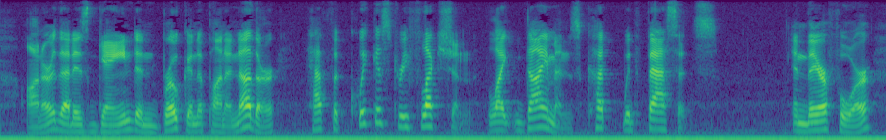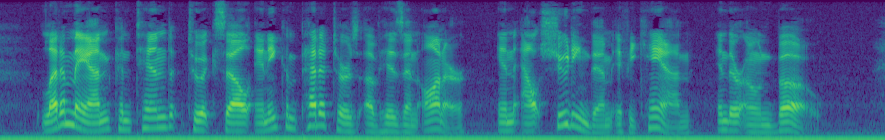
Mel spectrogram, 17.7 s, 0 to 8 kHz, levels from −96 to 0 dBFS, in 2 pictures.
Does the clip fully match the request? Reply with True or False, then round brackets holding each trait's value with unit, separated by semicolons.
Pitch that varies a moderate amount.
False (7.1 semitones)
